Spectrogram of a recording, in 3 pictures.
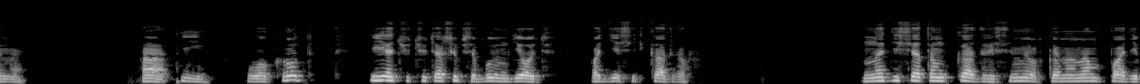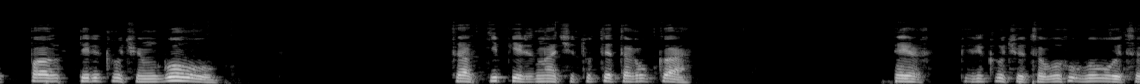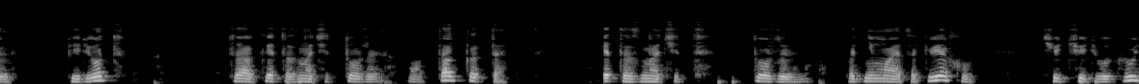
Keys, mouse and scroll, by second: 1.1 a, 1.6 i, 4.7 click, 6.7 middle click, 9.0 click, 9.8 KP_7, 11.7 r, 13.6 middle click, 16.8 click, 17.9 middle click, 20.1 r, 21.5 g, 22.7 middle click, 25.6 g, 26.6 scroll up 1, 26.7 middle click, 28.6 click, 29.9 g, 31.0 middle click, 33.5 r.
